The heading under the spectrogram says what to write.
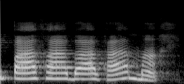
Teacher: जो पा आप बोल रहे हो तो ओठ जो है वो आपस में टच कर रहे हैं, बिना ओठ टच करे आप पा बोल लोगे, नहीं बोल पाओगे, इसीलिए ये आपके 2 वर्ड हो जाते हैं ओष्ठ वर्ड।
